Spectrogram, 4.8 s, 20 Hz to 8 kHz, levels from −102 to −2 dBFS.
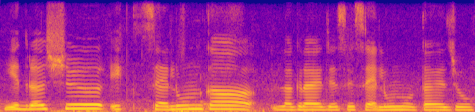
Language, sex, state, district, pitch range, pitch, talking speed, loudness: Hindi, female, Punjab, Kapurthala, 210-260 Hz, 220 Hz, 165 wpm, -15 LUFS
